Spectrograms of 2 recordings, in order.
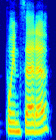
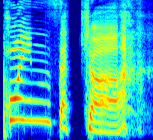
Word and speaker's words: poinsettia: it up, there are people who will still say it is perfectly acceptable to pronounce it that way. I looked it up before we started, and Merriam-Webster had poinsettia listed as the name, and then I can't remember it was like non-standard poinsettia.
